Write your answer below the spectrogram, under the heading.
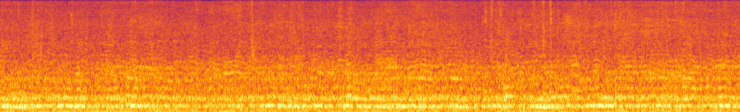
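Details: Honey bees busy at work inside an opened hive on a fine, sunny day, microphone slid down among them: a steady, dense hum with a strong low drone and overtones, moving bees and occasional louder buzzes, little change throughout.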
